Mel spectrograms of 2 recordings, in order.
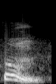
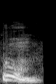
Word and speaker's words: ক্রম: এজন্য হয়ে গেছে কি ক্রোম ক্রোম ক্রো আমরা ক্রম বলি না বলি কি ক্রোম ওকে এরপর দেখো প্রথম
